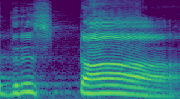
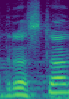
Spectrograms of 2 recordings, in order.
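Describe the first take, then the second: First: दृष्टा slowly as "drish-taa", starting with "dri"; correct pronunciation. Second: दृष्टा said with "dra" for "dri"; mispronunciation demo. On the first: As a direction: stretch दृष्टा with a clear "dri" and long final "aa". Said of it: "डीआरआई है ना?". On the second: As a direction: show the wrong reading, "drasta" for दृष्टा. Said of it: "दृष्टा नहीं है". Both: Shown as a demonstration.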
